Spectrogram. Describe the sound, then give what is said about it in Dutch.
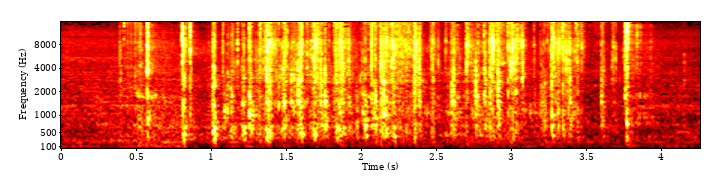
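An ice dispenser rattles out a steady stream of ice cubes for a drink, a dense clatter of hard clicks and knocks that continues for several seconds, fairly loud, with no voices. “Dat is het geluid van ijsblokjes met een lekkere pip extra.”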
